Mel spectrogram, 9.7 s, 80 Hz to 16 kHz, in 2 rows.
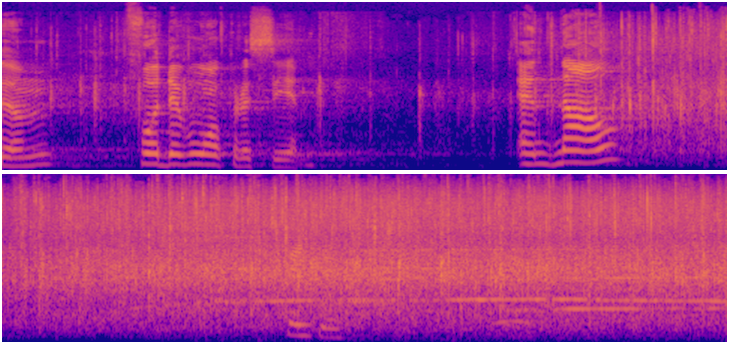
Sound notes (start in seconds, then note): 4.0 attendees applauding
